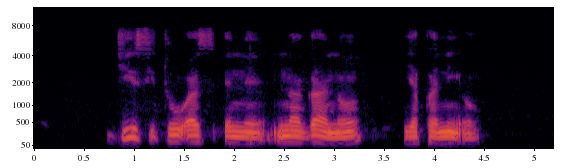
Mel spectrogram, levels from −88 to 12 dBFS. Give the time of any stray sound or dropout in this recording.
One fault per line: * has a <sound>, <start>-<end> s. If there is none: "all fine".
all fine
